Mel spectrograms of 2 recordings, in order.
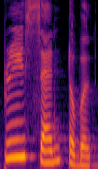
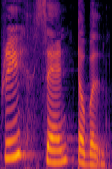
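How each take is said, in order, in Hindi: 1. Stress पहले syllable पर है। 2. स्ट्रेस पहले सिलेबल पर है।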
